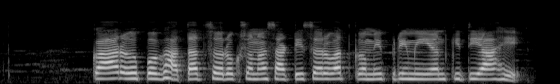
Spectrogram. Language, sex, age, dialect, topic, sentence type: Marathi, female, 18-24, Standard Marathi, banking, statement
